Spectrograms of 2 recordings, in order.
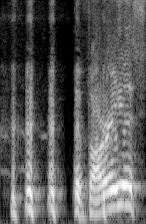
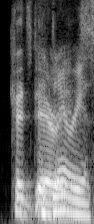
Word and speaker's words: Kadarius: Casey I'll give you credit if you pronounce his first name. Avarius? No, hold on. Hold on. This is an amazing quiz. All right, listen, why don't you think that over, Kadrina? Kadarius.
